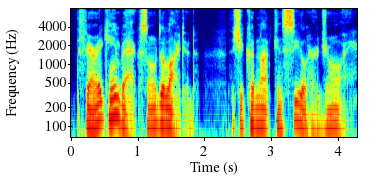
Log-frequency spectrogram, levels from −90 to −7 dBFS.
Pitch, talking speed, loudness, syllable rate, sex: 95 Hz, 180 wpm, -21 LUFS, 4.6 syllables/s, male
